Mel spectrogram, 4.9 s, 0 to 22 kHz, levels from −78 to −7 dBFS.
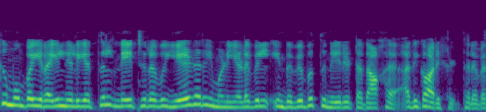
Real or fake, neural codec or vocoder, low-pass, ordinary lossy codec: real; none; 7.2 kHz; none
